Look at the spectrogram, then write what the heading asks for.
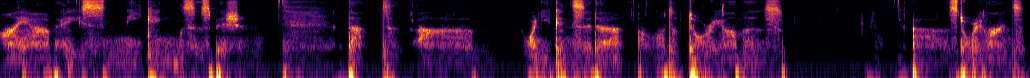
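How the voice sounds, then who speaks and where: ASMR host: fully whispered, bright and breathy delivery, musing trivia commentary, close dry mic. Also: no echo. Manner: musing, conversational trivia talk. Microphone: close microphone, dry sound.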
